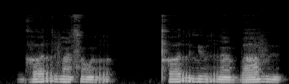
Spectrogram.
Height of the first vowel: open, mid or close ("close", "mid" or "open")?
mid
